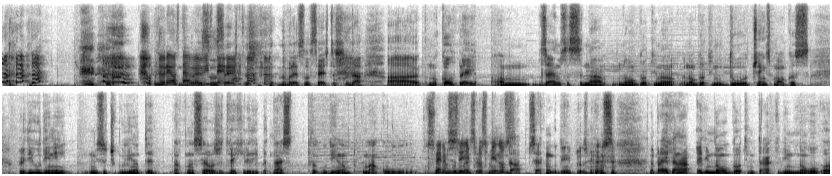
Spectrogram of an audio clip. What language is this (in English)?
Bulgarian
